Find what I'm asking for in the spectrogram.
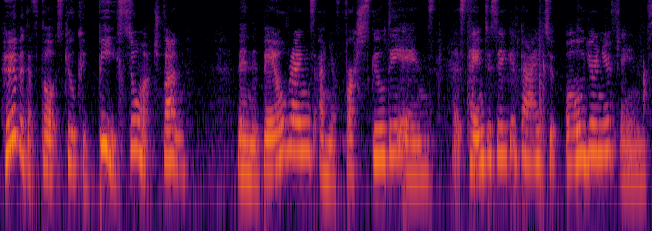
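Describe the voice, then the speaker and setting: A woman primary teacher with a slightly husky voice, talking to young children and reading a picture book aloud in an expressive, encouraging way. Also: fairly high pitch, slight background noise. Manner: expressive, encouraging, simple address to small children. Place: child's room at home, indoors.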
